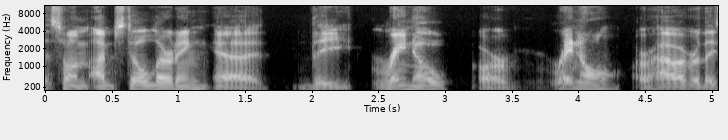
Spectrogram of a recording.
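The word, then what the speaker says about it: Raynaud: Maxime Reynaud. I was mistakenly pronouncing the D last night.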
